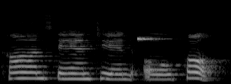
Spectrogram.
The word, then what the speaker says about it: Constantinople: big words too like constantinople and timbuktu constantinople and timbuktu can you say that constantine oh paul how many syllables is that constantin oh pull five syllables tim buck two tim two three syllables say say what does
